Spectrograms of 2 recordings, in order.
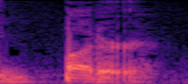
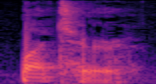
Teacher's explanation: notice where we write it with two T's in English that your tongue is producing a tap sound there rather than a full stop or plosive sound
